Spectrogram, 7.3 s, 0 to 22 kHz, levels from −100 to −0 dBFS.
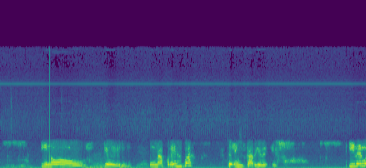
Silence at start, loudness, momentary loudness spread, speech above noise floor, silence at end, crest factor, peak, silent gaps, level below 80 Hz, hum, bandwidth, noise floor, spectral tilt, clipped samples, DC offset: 0.05 s; -16 LUFS; 18 LU; 27 dB; 0 s; 16 dB; -2 dBFS; none; -40 dBFS; none; 12 kHz; -43 dBFS; -5.5 dB/octave; under 0.1%; under 0.1%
